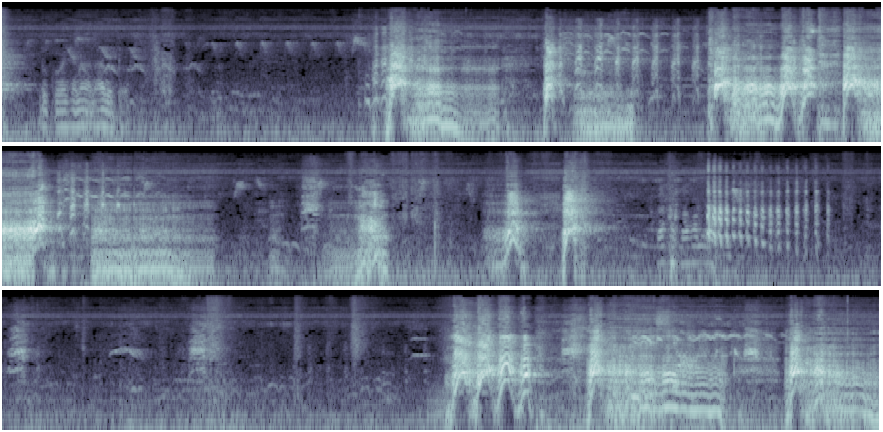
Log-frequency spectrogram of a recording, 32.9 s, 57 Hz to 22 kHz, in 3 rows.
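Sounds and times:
dog barking: 0.0s - 0.3s, 4.8s - 5.3s, 6.8s - 7.2s, 8.8s - 11.8s, 17.2s - 18.6s, 27.5s - 29.9s, 31.8s - 32.4s.

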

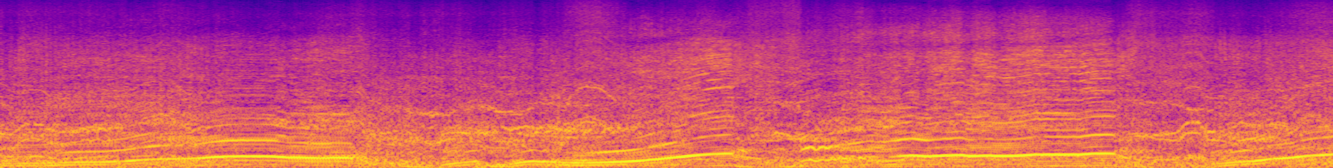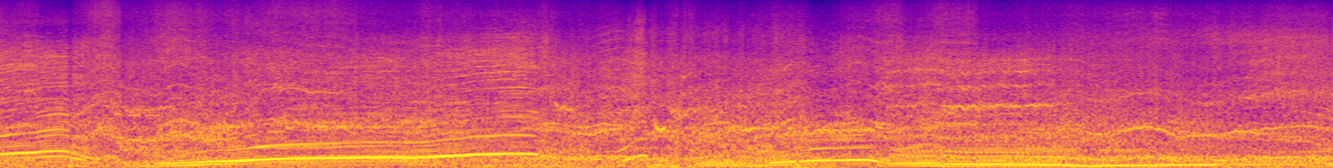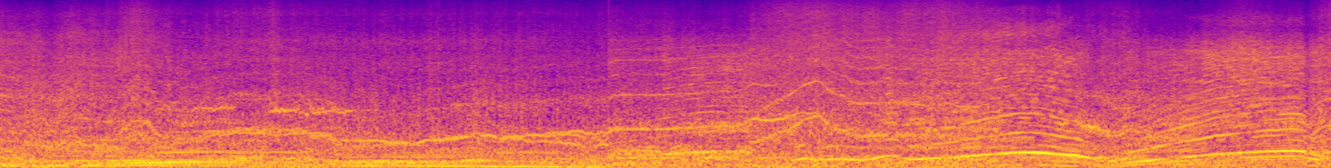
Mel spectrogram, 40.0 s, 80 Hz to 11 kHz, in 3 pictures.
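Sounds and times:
tyres screeching and skidding: 0.4s - 31.1s
car engine revving hard: 33.0s - 39.9s.

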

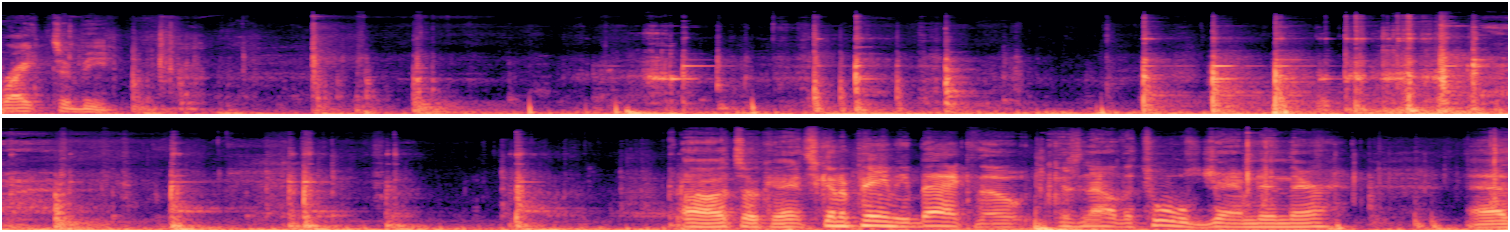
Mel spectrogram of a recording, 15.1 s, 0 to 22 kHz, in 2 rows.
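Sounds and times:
metal clinks and knocks: 0.6s - 12.0s.

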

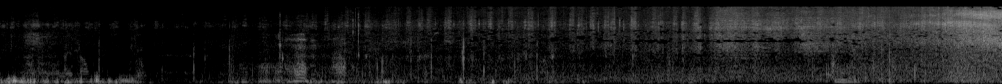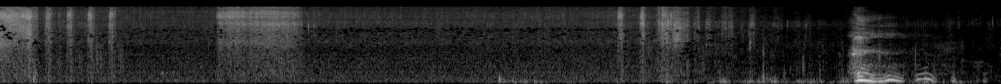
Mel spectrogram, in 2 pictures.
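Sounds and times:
irrigation sprinkler spraying: 0.6s - 20.0s
water spatters: 3.2s - 18.0s.

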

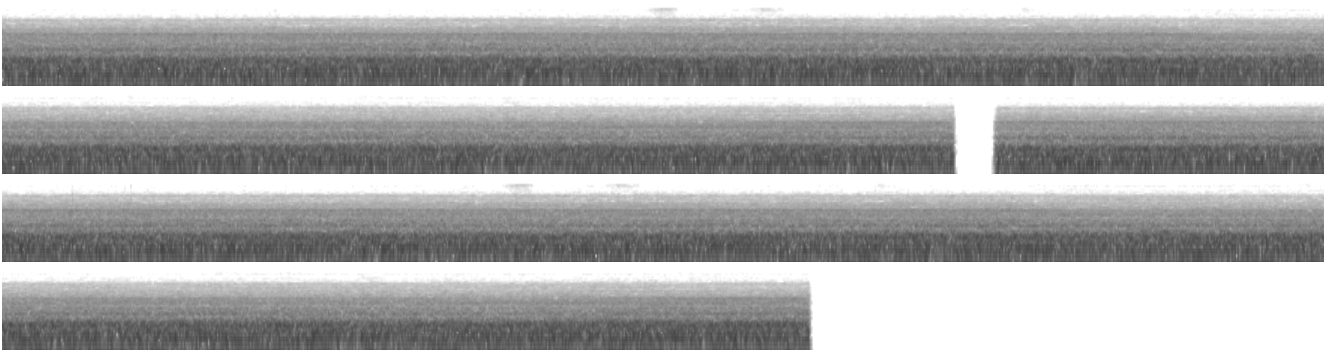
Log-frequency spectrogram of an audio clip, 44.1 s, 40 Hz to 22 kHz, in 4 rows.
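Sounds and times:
low street noise rumble: 0.0s - 39.8s.

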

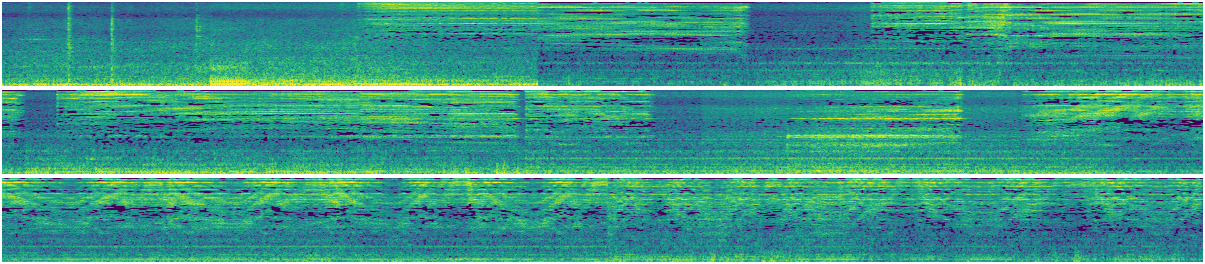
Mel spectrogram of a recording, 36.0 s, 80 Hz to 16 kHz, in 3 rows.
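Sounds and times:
blade on grinding wheel: 3.3s - 7.6s, 8.7s - 18.6s, 19.8s - 36.0s.

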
